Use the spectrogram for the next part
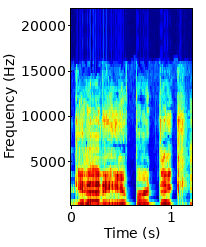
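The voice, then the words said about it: Put-on New York accent. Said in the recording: “My flawless accent there from New York”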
